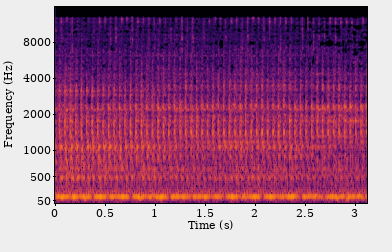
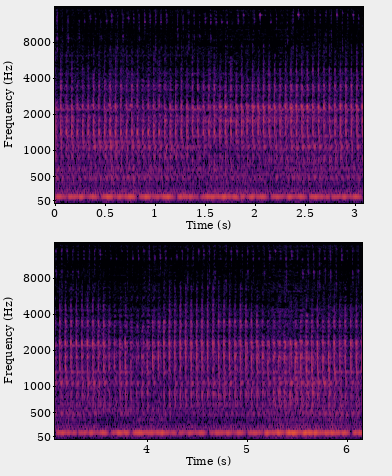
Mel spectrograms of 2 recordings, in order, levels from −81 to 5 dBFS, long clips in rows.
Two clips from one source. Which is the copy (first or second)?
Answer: first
